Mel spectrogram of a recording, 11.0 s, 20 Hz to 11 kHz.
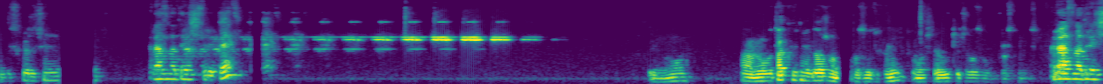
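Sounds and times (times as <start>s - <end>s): short electronic beeps: 1.9s - 5.6s.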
